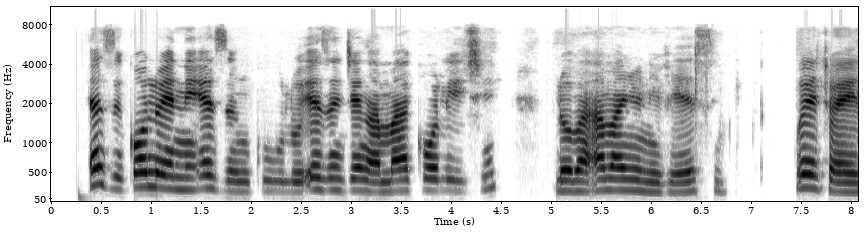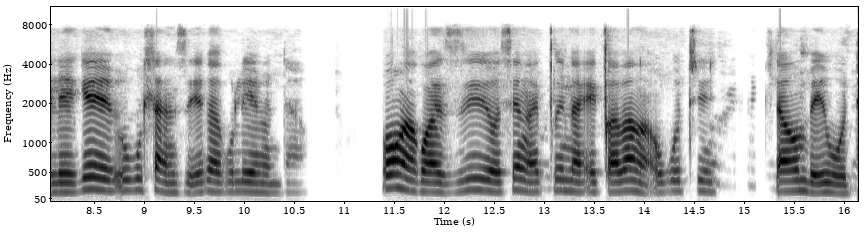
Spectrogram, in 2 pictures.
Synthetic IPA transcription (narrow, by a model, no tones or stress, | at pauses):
eziɣɔlwenieziŋkʰʼuluezind͡ʒʱɛŋamakʰoli̥ʒ̥ʱi | lɔβaʔamajunivesi | ɣujɛd̥ʒ̥ʱwajɛlɛɣɛuɣuɬand͡zʱɛɣaɣulɛjɔndʱaβɔ | ɔŋaɣwazijɔsɛŋaǀinaʔɛǃaβaŋa̰ʔuɣutʰi | ɬawumbʱɛiwoːd̥ʱi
